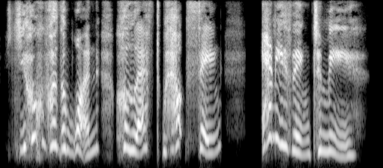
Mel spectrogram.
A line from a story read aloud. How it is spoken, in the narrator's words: wheezes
